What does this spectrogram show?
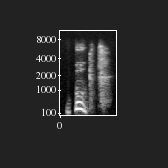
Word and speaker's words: booked: Booked. Booked. Pronunciation T, right? Booked. Listen, Booked. yeah.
